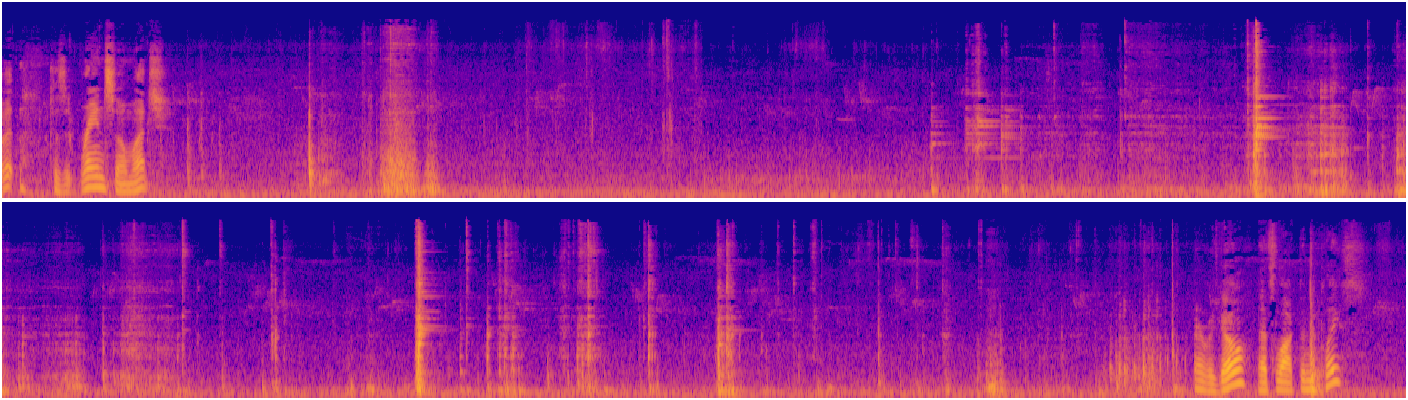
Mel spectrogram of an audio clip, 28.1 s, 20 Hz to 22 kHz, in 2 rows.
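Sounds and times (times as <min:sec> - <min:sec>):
metal bowl scraping and rattling: 0:09.2 - 0:16.1.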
